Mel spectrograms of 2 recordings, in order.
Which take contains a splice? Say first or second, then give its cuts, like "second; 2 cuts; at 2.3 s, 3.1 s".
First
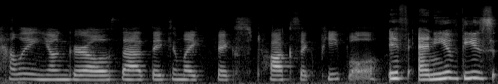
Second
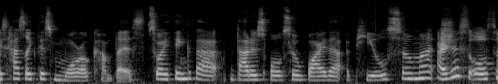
second; 1 cut; at 1.4 s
